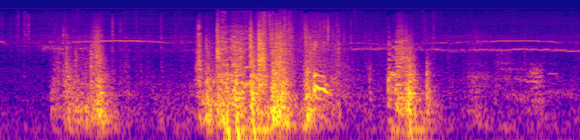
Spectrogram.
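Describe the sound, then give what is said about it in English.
A pickup truck swerves off the road to avoid a horse box, turns over and rolls down a bank, with a series of heavy crunching impacts in bursts separated by brief lulls, while a faint high whine hangs in the background. “The pickup turns over and rolls down a bank, coming to rest on its wheels, but badly smashed up.”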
